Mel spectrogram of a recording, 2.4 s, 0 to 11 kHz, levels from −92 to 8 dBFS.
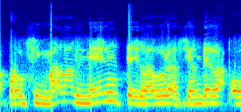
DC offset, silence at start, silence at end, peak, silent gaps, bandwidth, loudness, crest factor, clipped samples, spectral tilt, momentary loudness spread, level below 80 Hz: under 0.1%; 0 s; 0 s; -4 dBFS; none; 7.6 kHz; -19 LUFS; 16 dB; under 0.1%; -8 dB/octave; 2 LU; -62 dBFS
